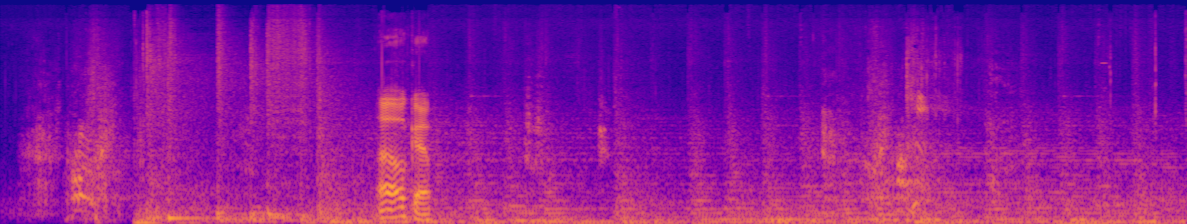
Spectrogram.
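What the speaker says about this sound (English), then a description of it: "Dude's just being attacked by a dog." A dog in Pathfinder barks and snarls while attacking a man, in sharp repeated yaps and growls among clashing game effects, with a brief spoken reaction from a player.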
